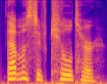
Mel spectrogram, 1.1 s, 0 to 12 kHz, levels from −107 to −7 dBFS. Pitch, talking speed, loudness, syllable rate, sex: 190 Hz, 280 wpm, -19 LUFS, 6.6 syllables/s, female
